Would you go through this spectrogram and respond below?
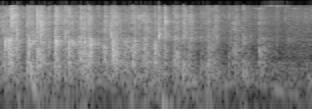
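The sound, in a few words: audience clapping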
